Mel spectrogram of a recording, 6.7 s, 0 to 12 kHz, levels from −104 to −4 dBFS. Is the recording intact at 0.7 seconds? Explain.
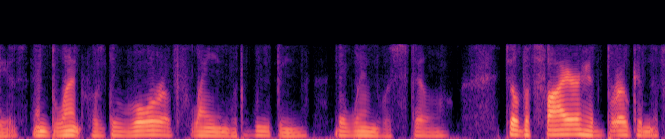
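No. At 0.7 s, as throughout the clip, the speech carries heavy G.723.1 codec damage, consistent with a low rate near 6 kbit/s. Its coarse 30 ms frames blur consonants into a muffled, hoarse sound, and a spectrogram shows nothing above 3.8 kHz, with smeared, blocky harmonics.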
